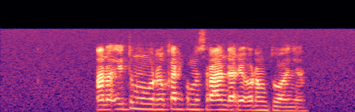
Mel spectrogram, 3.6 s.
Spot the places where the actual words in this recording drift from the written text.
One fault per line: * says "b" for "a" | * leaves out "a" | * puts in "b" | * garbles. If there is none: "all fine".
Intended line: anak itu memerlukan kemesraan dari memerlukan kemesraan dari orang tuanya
* leaves out "memerlukan kemesraan dari"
